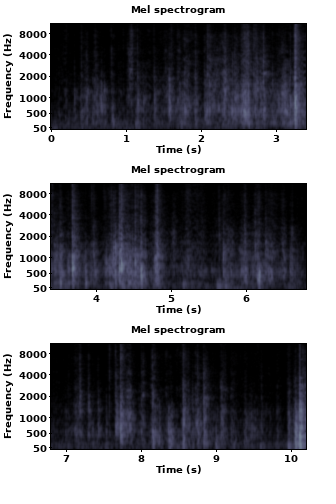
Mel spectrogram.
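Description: Hands opening a cardboard trading-card hobby box and handling the wrapped pack inside: irregular crinkling and rustling with small clicks, busiest a few seconds in.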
